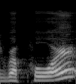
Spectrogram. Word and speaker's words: rapport: kid the pronunciation is rapport or we do not pronounce the T rapport is the relationship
